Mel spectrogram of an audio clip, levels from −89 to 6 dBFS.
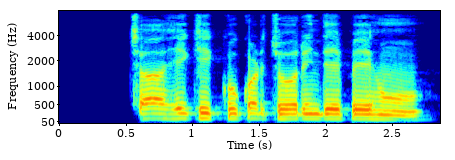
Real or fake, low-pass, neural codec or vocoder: real; 7.2 kHz; none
